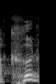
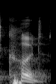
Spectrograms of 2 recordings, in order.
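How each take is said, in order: First: Said in the usual way. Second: Could said slower and leaned on; stress on could. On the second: Shown as a demonstration. Host stressing could to viewers, emphatic. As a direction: lean hard on the word could. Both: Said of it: "stress the word could".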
